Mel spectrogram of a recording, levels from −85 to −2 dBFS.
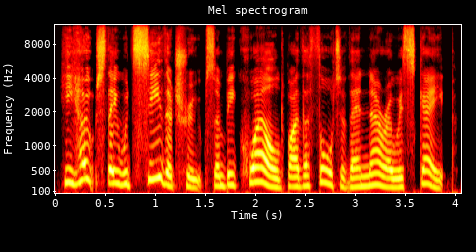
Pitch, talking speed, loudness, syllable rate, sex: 220 Hz, 250 wpm, -18 LUFS, 5.5 syllables/s, female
